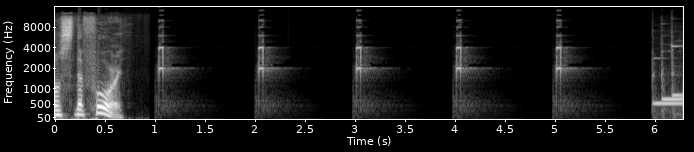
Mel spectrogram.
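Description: A countdown timer beeps once every second.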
